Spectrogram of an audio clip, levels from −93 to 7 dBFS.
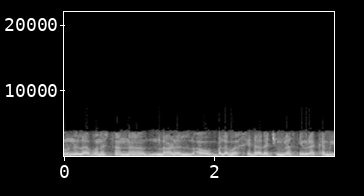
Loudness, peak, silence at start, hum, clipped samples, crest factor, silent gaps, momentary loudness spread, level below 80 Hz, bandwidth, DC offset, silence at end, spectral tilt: -18 LUFS; -8 dBFS; 0 s; none; under 0.1%; 10 dB; none; 2 LU; -62 dBFS; 4 kHz; under 0.1%; 0 s; -4 dB/octave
